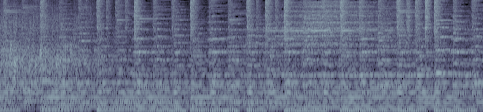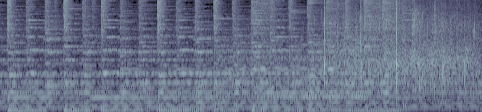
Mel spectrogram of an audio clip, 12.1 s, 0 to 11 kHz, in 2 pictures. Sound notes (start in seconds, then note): 10.0 applause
